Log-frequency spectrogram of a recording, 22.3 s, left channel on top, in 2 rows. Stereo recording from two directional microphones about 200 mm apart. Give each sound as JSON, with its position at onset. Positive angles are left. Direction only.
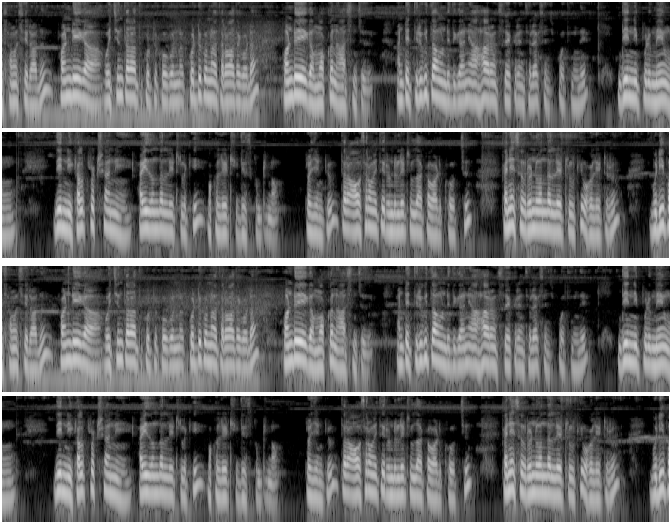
{"t": 0.0, "sound": "speech", "side_deg": 5}
{"t": 21.9, "sound": "speech", "side_deg": 15}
